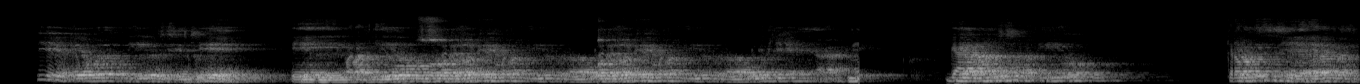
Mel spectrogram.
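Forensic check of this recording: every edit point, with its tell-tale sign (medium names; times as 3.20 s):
5.98 s: repeat of the last 1.57 s
8.59 s: sound stops dead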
